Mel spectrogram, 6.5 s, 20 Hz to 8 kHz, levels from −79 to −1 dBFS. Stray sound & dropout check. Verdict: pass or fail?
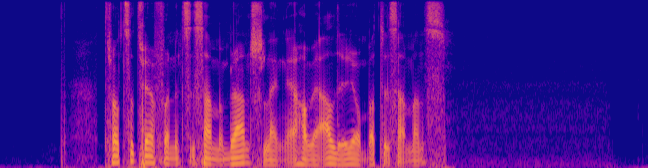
pass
